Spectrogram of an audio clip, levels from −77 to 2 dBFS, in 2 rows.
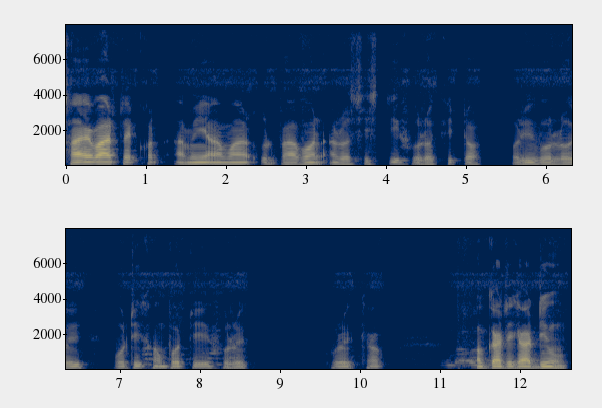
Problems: constant background noise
